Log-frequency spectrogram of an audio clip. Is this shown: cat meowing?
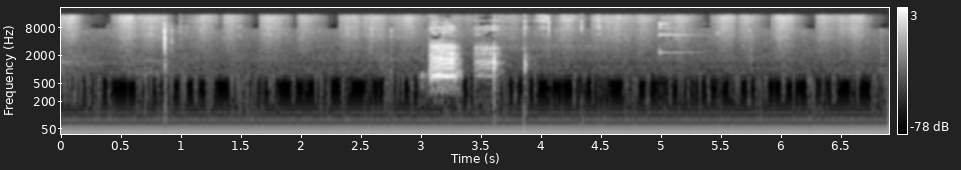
no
